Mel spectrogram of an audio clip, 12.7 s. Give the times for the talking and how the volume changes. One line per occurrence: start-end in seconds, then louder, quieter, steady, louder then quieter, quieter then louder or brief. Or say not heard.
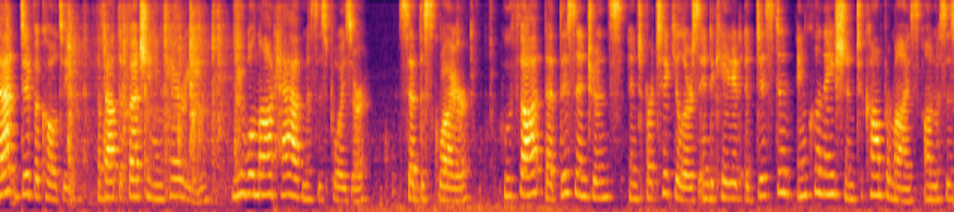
0.0-12.6 steady.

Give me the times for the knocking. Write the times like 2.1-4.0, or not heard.
not heard.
